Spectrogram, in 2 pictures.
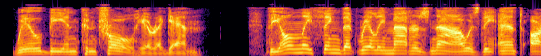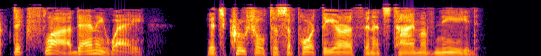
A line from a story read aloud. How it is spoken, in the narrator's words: Hastings said to her sternly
